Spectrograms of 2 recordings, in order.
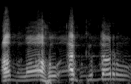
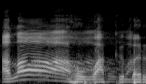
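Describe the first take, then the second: First: Akbar begins with a catch deep in the throat. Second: Allahu runs into Akbar with a w sound. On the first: The speaker calls it right. "ആ എന്ന അക്ഷരം തൊണ്ടയുടെ അങ്ങേ തലക്കുന്നാണ്" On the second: The speaker calls it wrong. "അല്ലാഹുവിന്റെ ശേഷം വാ വാ"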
